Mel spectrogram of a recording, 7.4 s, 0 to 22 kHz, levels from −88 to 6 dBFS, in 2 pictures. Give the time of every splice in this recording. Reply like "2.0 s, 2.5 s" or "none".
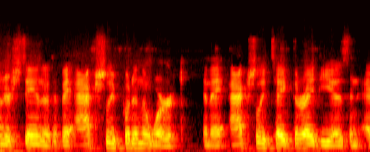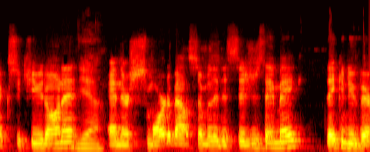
none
